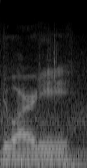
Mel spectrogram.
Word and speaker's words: Duarte: mutually symbiotic relationship anyways we out here in duarte that's how you pronounce it dude i just moved here here yeah barty hurts i don't know man we're pretty sure it's pronounced duarte but we're out here on this little bike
